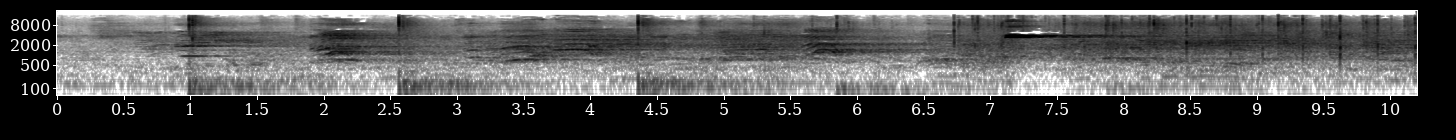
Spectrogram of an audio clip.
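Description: Girls shout and call out to each other in a large echoing gym.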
